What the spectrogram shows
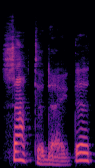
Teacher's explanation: the word Saturday has three syllables Saturday du the first syllable is stressed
